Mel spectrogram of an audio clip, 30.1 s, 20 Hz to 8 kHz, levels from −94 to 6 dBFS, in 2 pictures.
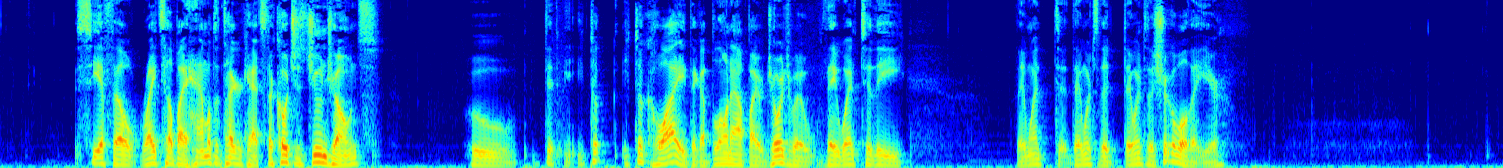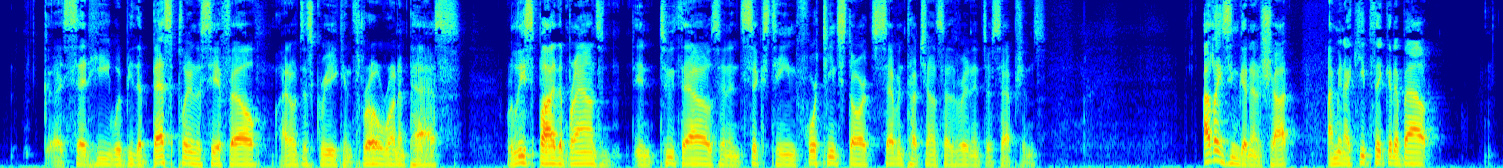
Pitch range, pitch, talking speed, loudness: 80-105 Hz, 90 Hz, 185 wpm, -26 LUFS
